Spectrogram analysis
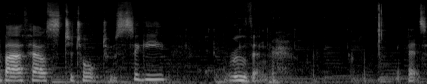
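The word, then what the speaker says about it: Sigi Reuven: go to the bathhouse to talk to a ciggy reuven that's how you say his name i've also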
